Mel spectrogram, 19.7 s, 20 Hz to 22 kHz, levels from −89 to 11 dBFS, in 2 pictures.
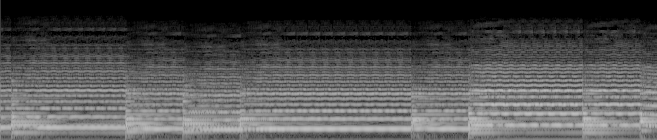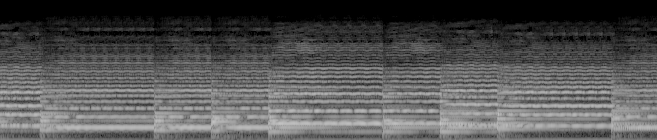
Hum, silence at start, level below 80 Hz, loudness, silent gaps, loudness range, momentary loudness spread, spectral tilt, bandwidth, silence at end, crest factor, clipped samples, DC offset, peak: none; 0 s; -54 dBFS; -18 LUFS; none; 3 LU; 4 LU; -4.5 dB/octave; 12.5 kHz; 0 s; 14 dB; under 0.1%; 0.5%; -4 dBFS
